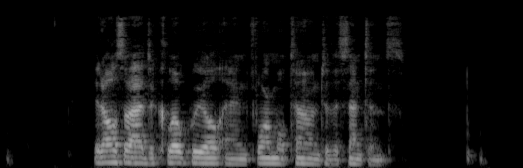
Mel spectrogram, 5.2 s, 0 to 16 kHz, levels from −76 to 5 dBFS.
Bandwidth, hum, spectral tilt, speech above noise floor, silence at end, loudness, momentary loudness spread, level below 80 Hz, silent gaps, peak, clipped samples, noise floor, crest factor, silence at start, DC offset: 11.5 kHz; none; -5.5 dB/octave; 53 dB; 0.55 s; -28 LUFS; 14 LU; -64 dBFS; none; -10 dBFS; under 0.1%; -81 dBFS; 20 dB; 0.95 s; under 0.1%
